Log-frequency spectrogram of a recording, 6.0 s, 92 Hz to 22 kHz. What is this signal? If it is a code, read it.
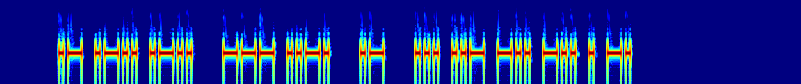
Morse code, heard as a keyed tone, about 34 wpm, 700 Hz. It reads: ALL OF A SUDDEN
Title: Sets of 4 Words 35wpm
